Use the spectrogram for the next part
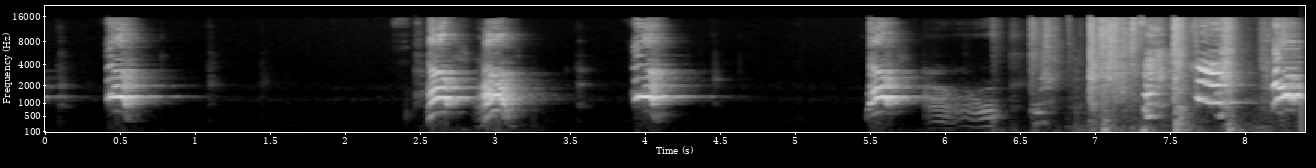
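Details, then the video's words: Two Pomeranians, Sam and Marin, duet barking: sharp, high-pitched yaps come singly and in quick pairs, roughly five bursts spaced a second or two apart, then a dense clattering noise overlaps the final barks. "犬の鳴き声 ポメラニアン サム マリン デュエット吠え"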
